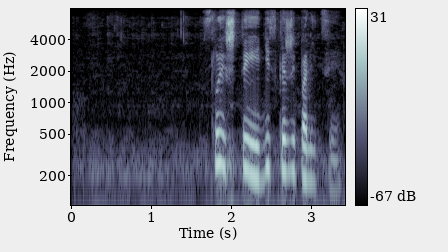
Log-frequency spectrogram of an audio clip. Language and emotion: Russian, angry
